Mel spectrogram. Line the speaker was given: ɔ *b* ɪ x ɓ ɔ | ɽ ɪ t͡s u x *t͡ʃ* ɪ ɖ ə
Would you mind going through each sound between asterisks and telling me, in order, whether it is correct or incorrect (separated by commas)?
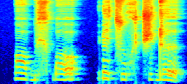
correct, correct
